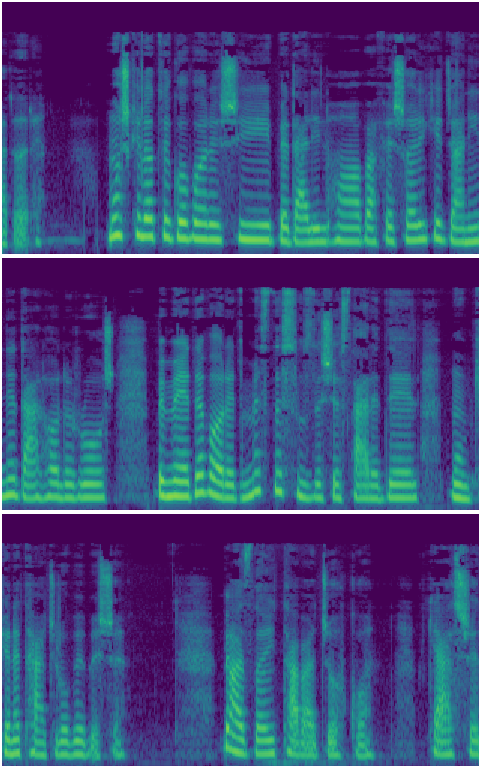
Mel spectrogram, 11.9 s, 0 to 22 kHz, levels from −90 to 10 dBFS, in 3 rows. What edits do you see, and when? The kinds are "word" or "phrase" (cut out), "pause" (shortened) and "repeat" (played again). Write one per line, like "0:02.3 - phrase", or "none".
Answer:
0:02.7 - word
0:06.0 - word
0:09.8 - word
